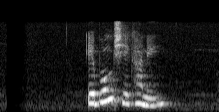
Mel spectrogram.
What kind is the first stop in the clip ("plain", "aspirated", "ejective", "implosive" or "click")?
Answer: plain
